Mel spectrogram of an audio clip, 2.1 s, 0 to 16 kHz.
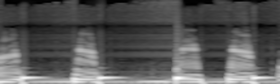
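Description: Eurorack modular synthesizer notes shaped by the 4ms Pingable Envelope Generator's envelopes: a run of short, unevenly spaced notes that strike and die away over a steady low hum. The notes are the envelopes firing from quantized triggers, each landing on the next divided or multiplied ping clock.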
